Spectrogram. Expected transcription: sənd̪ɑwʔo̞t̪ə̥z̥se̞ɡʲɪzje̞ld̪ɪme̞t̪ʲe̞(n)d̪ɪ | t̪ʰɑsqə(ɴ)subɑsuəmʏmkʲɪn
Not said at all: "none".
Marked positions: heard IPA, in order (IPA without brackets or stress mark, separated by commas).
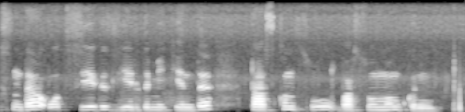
n, n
